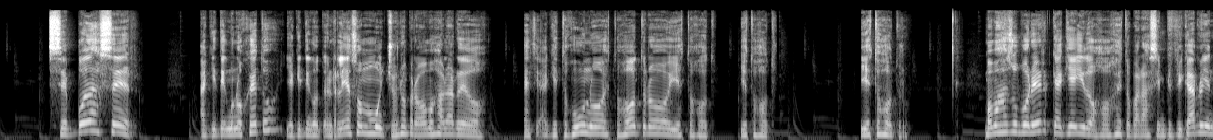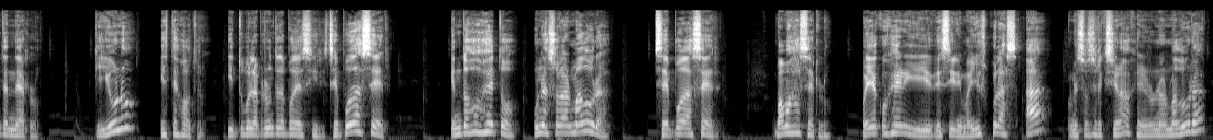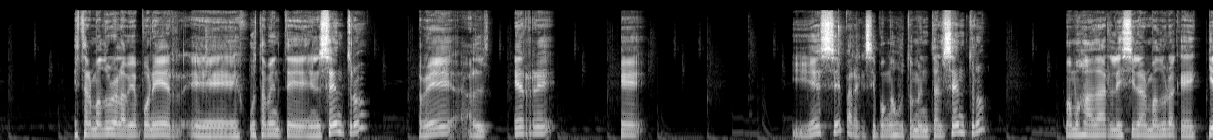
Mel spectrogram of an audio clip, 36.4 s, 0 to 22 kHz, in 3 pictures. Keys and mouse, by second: 2.3 right click, 5.3 right click, 6.2 right click, 6.9 right click, 7.5 right click, 9.2 right click, 13.0 right click, 13.8 shift+right click, 22.2 shift+a, 26.3 KP_7, 29.3 alt+r, 31.0 alt+g, 32.6 alt+s, 33.8 middle click.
